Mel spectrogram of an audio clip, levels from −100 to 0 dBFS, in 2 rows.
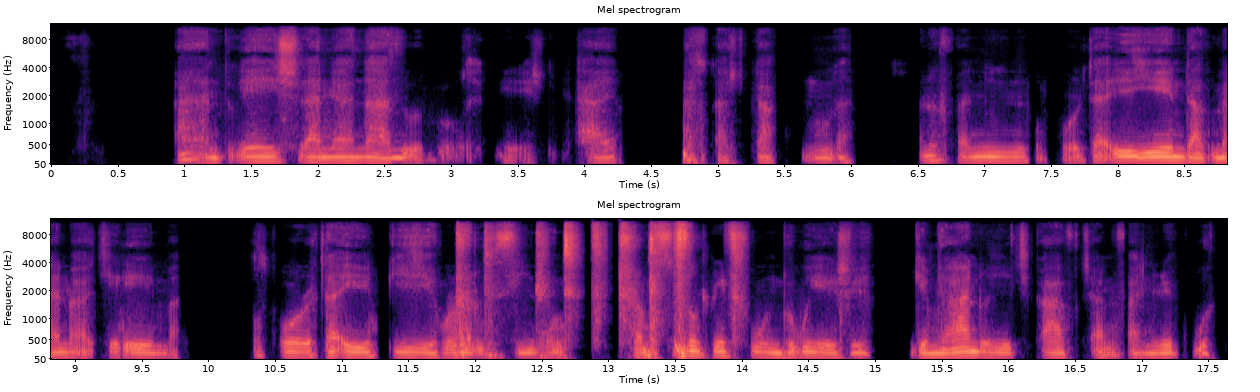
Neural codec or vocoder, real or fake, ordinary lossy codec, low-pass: codec, 24 kHz, 0.9 kbps, WavTokenizer, small release; fake; AAC, 48 kbps; 10.8 kHz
